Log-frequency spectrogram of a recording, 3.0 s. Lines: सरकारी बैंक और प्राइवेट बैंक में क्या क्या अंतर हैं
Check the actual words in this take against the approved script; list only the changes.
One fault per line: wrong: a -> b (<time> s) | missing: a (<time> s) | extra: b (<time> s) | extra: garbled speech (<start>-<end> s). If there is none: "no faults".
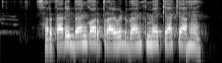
missing: अंतर (2.5 s)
